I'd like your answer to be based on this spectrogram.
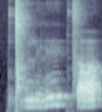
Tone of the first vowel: low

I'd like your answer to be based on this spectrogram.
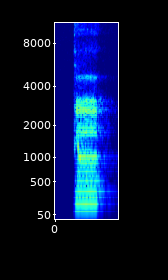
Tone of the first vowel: low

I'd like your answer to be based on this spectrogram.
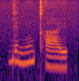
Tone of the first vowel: falling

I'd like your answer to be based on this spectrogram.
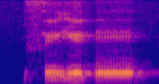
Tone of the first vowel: low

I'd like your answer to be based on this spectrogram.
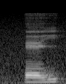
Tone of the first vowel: rising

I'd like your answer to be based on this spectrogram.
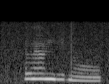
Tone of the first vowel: high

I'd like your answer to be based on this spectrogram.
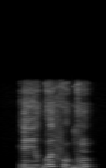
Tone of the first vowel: low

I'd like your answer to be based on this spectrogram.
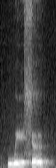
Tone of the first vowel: low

